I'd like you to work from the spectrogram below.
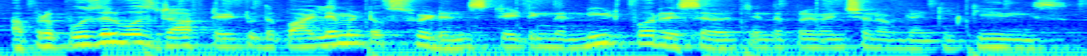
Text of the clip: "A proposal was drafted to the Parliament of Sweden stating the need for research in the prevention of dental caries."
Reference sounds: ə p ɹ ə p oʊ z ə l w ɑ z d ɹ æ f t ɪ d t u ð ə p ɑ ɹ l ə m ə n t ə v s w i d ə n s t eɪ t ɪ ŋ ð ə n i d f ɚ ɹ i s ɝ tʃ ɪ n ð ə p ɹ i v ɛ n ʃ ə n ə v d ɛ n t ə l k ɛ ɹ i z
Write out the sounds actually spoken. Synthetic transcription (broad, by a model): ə p ɹ ə p oʊ z ə l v ɑ z d ɹ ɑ f t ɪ d t u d ə p ɑ ɹ l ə m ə n t ə v s w i d ə n s t eɪ t ɪ ŋ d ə n i d f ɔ ɹ i s ɝ tʃ ɪ n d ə p ɹ i v ɛ n ʃ ə n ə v d ɛ n t ə l k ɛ ɹ i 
